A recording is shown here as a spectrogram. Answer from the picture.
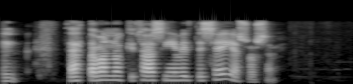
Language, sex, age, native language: Icelandic, female, 60-69, Icelandic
